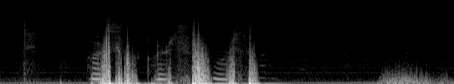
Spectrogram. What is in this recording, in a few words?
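"also", spoken word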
